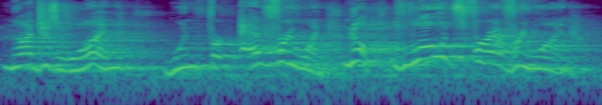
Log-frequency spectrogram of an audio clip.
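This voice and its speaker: A woman's voice: high-pitched, lively intonation, measured pace, slight background noise. An actress voicing a small, eager boy who boasts about getting rich. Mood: boastful. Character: small boy dreaming of riches. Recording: echoey, distant memory sound.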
